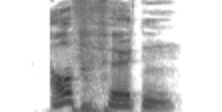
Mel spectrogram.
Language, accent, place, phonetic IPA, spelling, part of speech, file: German, Germany, Berlin, [ˈaʊ̯fˌfʏltn̩], auffüllten, verb, De-auffüllten.ogg
- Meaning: inflection of auffüllen: 1. first/third-person plural dependent preterite 2. first/third-person plural dependent subjunctive II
